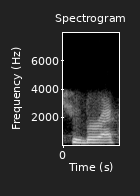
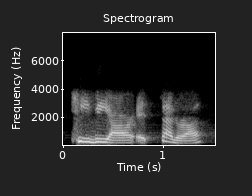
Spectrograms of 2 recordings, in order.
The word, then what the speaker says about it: TBR etc.: And it's called TBR, etc. So that's how you pronounce it. But if you were to look me up on Instagram, it kind of looks like a weird word, like tuberec or something, but it's actually supposed to be pronounced as TBR, etc.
